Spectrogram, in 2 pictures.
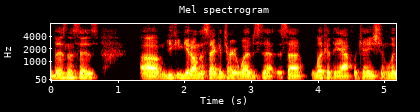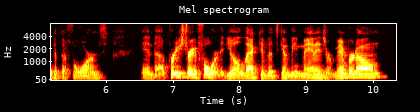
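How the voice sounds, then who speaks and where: A man talking at a fairly quick pace, with ordinary pitch variation against a quiet background. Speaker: government small business advisor. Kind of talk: webinar presentation. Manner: fast.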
